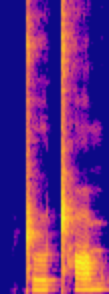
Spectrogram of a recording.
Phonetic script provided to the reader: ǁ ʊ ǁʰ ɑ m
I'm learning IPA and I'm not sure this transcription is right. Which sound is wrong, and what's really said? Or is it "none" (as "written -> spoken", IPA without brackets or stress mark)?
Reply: none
